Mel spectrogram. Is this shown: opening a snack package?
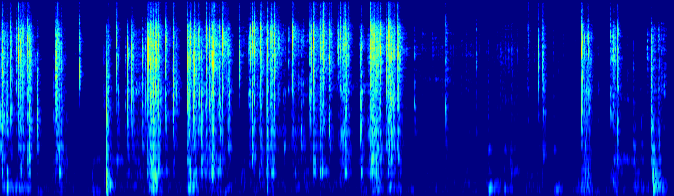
yes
